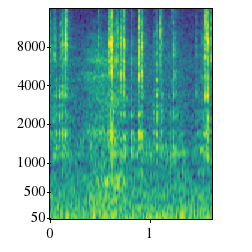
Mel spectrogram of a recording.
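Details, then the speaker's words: Removed motor from Pro Team Super Coach Pro 10 (107303) vacuum spun by hand: dry, gritty rasp with scratchy bursts; bearings worn, motor described as completely fried, being replaced. "if we spin it we can hear that this motor is pretty bad I don't know if you can see the bearings the bearings the motor it's completely fried right there"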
